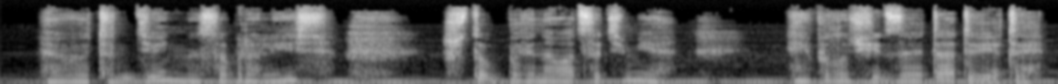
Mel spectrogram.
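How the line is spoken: Hoarse with excitement. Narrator (Russian): раздается хрипло от волнения голос Лизы

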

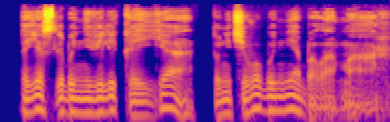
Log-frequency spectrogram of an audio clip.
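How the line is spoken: Sighing cat. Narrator (Russian): вздохнула кошка

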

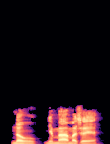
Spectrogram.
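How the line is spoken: Angry mutter. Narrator (Russian): сердито буркнул ежик

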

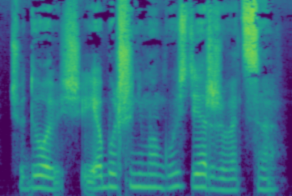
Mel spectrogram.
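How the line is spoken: Growl. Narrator (Russian): Он рыкнул

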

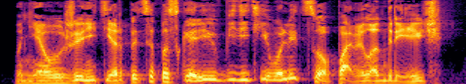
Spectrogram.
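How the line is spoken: Exclaiming. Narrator (Russian): воскликнул Биркин

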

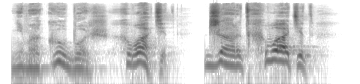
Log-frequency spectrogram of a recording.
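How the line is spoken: Desperate sobbing. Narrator (Russian): Отчаянно всхлипывает Мэл

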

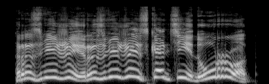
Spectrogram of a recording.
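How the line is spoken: Frenzied screaming. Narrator (Russian): Леня орал так, будто в него вселились бесы

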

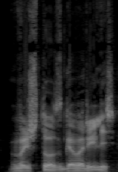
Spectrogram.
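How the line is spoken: Angry bark. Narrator (Russian): рявкнул

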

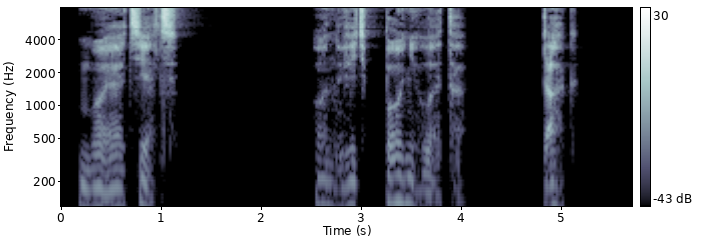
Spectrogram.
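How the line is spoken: Dejected, holding back tears. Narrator (Russian): Упавшим голосом спросил Шахирец, пытаясь сдержать рвущиеся наружу слезы

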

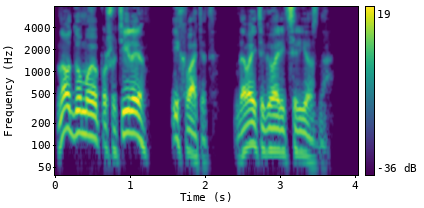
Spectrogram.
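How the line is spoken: Calm reply. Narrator (Russian): спокойно ответил я

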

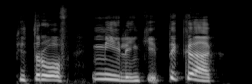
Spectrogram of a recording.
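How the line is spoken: Stammering through sobs. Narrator (Russian): заикалась Наташка сквозь рыдания

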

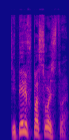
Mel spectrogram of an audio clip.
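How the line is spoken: Joyful. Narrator (Russian): радостно сообщил

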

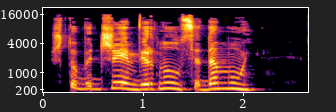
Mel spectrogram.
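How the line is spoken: Sobbing. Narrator (Russian): всхлипывая, ответил Брюс

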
